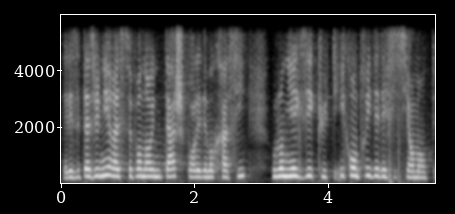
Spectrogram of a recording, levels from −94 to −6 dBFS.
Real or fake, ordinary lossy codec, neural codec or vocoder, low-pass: fake; none; codec, 16 kHz, about 1 kbps, DyCAST, with the encoder's durations; 5.4 kHz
